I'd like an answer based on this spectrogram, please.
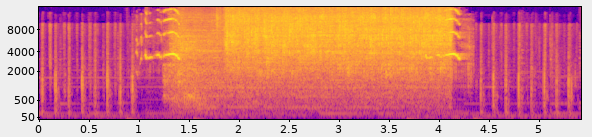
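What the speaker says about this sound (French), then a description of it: "je vais prendre une douche, je reviens." A shower is turned on, runs as a steady hiss of spraying water for about three seconds, then stops, with squeaks from the tap at the start and end.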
